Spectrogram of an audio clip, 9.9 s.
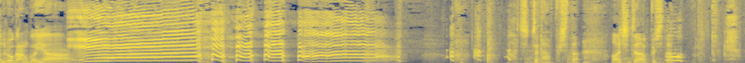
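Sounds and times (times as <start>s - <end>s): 
speech: 0.0s - 1.3s, 7.0s - 9.2s
child crying: 0.9s - 5.4s.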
